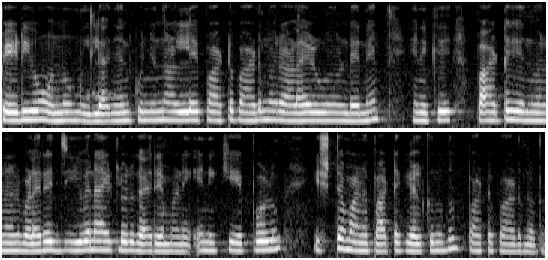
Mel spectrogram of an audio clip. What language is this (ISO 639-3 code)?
mal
